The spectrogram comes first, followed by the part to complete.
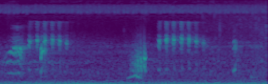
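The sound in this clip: Frog croaking at a pond, a few short pulsed, rattling calls in quick bursts, fairly faint over a low steady background.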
